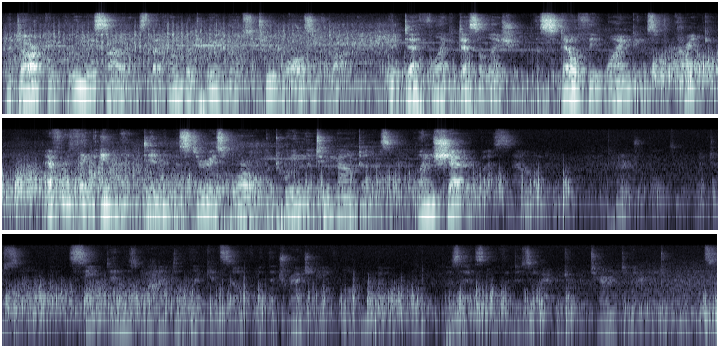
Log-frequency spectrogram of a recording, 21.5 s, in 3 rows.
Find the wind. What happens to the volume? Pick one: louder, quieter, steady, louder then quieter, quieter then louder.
louder then quieter.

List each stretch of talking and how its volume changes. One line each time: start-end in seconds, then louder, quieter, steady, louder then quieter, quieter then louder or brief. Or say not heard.
0.0-21.4 quieter.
